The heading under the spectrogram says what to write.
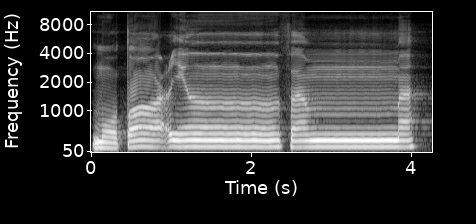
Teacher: huruf tanwin in pada huruf ain bertemu dengan tha di sini berwarna hijau, sama-sama berwarna hijau. Maka cara bacanya didengungkan dan disamarkan ya.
